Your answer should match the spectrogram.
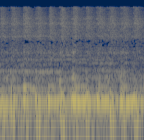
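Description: Music with a steady beat and a repeating bass line.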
